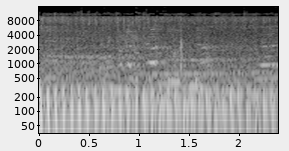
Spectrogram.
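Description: Motorcycle engine running close by as it rides past, a rapid low pulsing that slowly fades as it moves away, with scattered voices of people around.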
